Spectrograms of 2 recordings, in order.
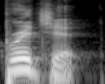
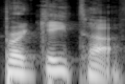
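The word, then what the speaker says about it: Brigitte: only for me because it's like dog it's it's spelt Bridget it's Bridget but it's pronounced brigita for summary I don't know why Wraith from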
